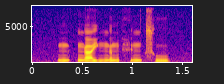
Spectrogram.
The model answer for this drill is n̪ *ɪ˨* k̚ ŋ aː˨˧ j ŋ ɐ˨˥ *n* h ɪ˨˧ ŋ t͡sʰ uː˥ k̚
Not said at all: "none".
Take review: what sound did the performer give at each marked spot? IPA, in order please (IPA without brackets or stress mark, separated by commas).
ɪ˨, n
